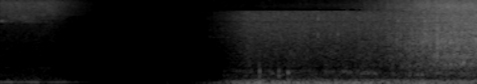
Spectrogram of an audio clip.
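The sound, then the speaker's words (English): Soft wash of waves gently lapping on a shore, briefly fading to silence before swelling back into a steady, continuous surf-like rush with no voices. “And as we listen to the sound of the waves gently lapping on the shore, let us remember and give thanks for his constant and unending love breaking over us.”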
